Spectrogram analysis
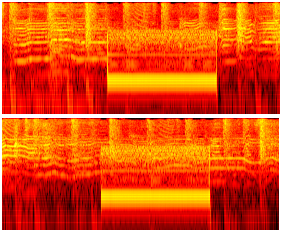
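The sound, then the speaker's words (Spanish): A telephone is dialed to call a contest winner. Two long, steady electronic call tones, each about a second long, sound clearly over lively background music. “Conéctenlos a la batería, que tengan señal. A ver, vamos a empezar a marcar.”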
